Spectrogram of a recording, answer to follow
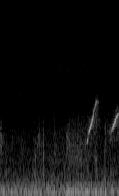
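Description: A man's wolf whistle begins near the end: a quick, sharply rising whistle, over a steady low rumble.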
